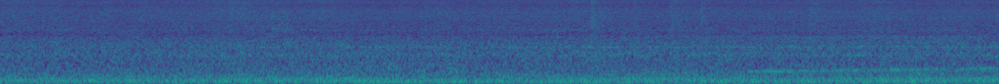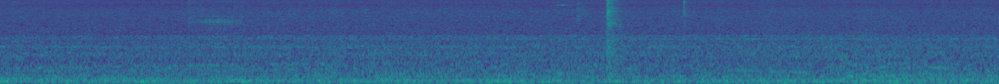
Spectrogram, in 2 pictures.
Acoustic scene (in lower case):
subway train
